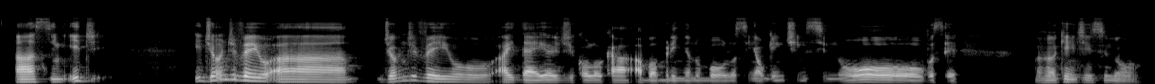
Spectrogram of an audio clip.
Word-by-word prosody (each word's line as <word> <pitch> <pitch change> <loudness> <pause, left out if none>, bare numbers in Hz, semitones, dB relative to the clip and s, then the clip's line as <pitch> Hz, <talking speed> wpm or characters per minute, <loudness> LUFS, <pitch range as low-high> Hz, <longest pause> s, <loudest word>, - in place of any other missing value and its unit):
Ah 120 +1 +8
sim. 120 0 -7
E - - +3
de 230 - -11 0.9
e - - -7
de 165 +3 0
onde 225 0 0
veio, 175 -6 +5
ah, 115 -2 +4 0.2
de 130 - -2
onde 185 +7 -4
veio 120 - -2
a 105 - +3
ideia 105 -1 +2
de 100 0 -11
colocar 100 -1 0
abobrinha 90 0 -2
no 95 0 -12
bolo, 85 -2 -5
assim? 90 - -12
Alguém 95 +2 -7
te - - -8
ensinou 85 0 -11
ou 105 -4 +3
você - - -8 0.8
aham, 95 0 -5
quem 120 +4 -3
te 105 -1 -9
ensinou? 95 -6 -10
105 Hz, 150 wpm, -22 LUFS, 95-120 Hz, 0.9 s, Ah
